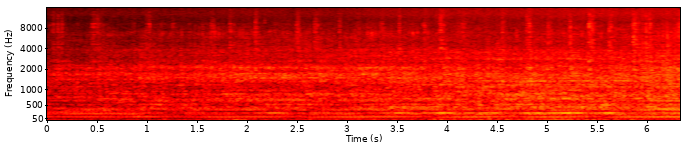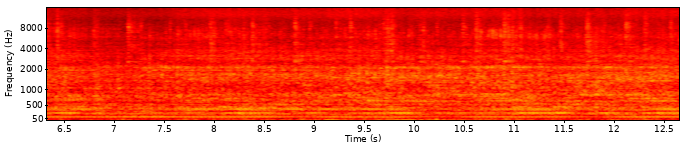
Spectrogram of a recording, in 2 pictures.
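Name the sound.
noodle making machine running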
